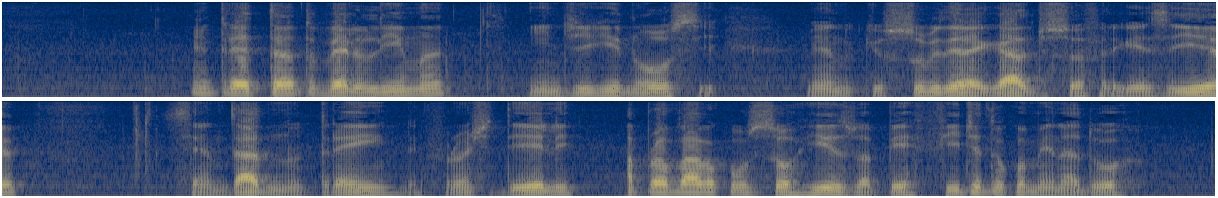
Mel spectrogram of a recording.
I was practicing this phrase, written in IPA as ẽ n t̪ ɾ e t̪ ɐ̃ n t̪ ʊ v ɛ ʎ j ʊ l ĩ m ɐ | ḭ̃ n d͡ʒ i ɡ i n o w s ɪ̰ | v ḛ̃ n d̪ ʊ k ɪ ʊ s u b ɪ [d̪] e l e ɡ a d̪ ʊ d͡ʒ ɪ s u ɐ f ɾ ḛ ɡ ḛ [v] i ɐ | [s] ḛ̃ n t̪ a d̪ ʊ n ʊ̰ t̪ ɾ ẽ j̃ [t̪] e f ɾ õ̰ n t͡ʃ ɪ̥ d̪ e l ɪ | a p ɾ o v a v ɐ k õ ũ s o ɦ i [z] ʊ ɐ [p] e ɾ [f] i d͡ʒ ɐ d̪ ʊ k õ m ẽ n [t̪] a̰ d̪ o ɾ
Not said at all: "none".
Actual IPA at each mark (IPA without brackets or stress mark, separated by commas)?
d̪, z, s, d̪, z, p, f, d̪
